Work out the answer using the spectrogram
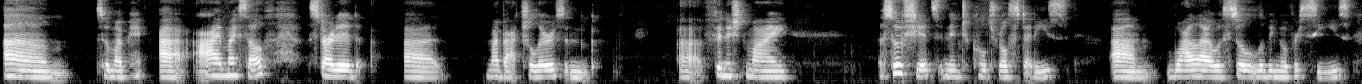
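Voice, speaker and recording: A woman's voice: fairly low pitch, little pitch movement, unhurried. A woman in her twenties from Oregon, introducing herself as a student in a casual, rambling way with many fillers. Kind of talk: casual self-introduction video.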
